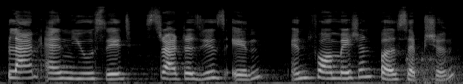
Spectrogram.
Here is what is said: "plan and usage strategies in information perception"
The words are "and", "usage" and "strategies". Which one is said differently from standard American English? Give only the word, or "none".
none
